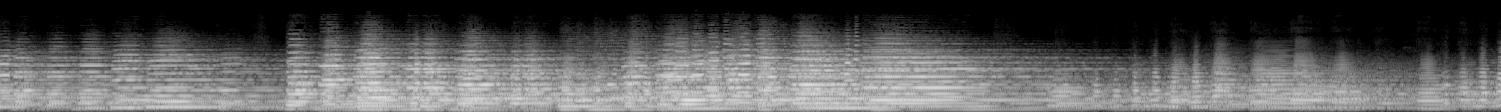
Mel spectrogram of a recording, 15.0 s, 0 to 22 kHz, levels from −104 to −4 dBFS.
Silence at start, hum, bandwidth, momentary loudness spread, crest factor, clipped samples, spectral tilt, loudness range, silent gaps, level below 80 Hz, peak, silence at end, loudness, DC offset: 0 s; none; 8 kHz; 15 LU; 20 dB; under 0.1%; -7 dB/octave; 10 LU; none; -62 dBFS; -4 dBFS; 0 s; -23 LUFS; under 0.1%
